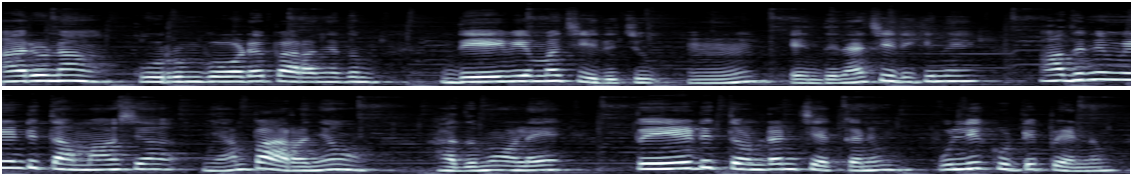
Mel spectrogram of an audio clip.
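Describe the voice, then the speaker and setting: A woman reading a romantic family story aloud, voicing every character in the same soft, even way. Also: on the high side. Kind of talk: scripted romance narration with character dialogue.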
